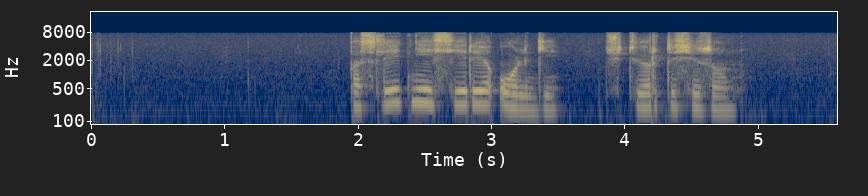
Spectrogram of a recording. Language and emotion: Russian, neutral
